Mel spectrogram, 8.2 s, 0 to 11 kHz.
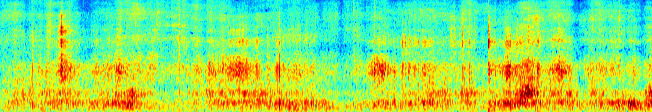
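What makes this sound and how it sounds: Long metallic nails tap and scratch the top of a small, flat, hollow aluminium USB-C hub near its edge as it rests on a dark table. Continuous scratchy rasping is broken by sharper metallic taps with a thin ring around 1.4 kHz and bright crackly detail. The sound stays quiet and close throughout.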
